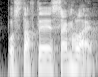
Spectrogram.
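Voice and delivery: loud, high, slow barked order; commanding. A narrator's reading. Sergeant Krpata orders the prisoners against the wall, loud. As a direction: bark the order at the men. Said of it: "poručil Krpata".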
